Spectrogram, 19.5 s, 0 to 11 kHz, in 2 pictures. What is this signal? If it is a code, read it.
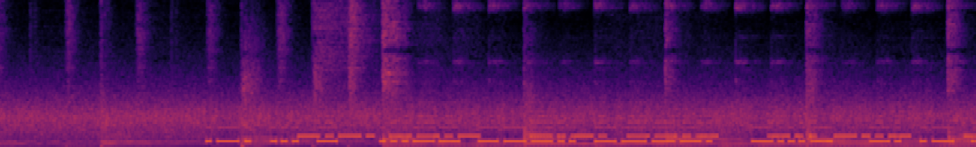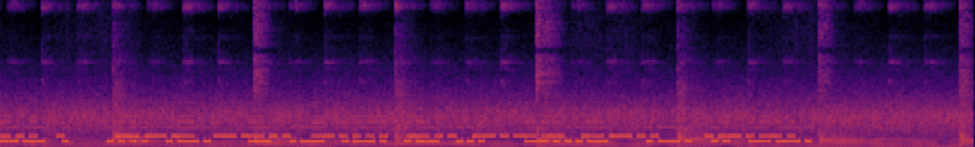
Morse code, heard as two keyed tones. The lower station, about 21 wpm, 510 Hz: RST 389 <BT> NAME HR TARAS <BT> RIG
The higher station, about 18 wpm, 910 Hz: CQ CQ DX DE OZ6DYZ <AR>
